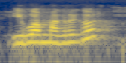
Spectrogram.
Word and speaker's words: Ewan McGregor: Vale, bueno, pues tenemos la tercera temporada de Fargo con Ewan McGregor, ¿lo he dicho bien? – Sí, correcto.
